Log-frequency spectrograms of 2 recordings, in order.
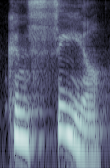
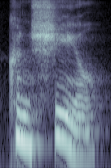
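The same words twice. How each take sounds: First: The C is said with an s sound. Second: The C is said with an sh sound. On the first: The speaker calls it right. "it is pronounced as a soft C, like this" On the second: The speaker calls it wrong.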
